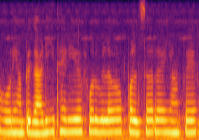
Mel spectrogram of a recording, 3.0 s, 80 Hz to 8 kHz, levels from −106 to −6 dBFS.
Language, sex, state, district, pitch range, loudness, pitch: Hindi, female, Chhattisgarh, Raipur, 200-210 Hz, -14 LUFS, 205 Hz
